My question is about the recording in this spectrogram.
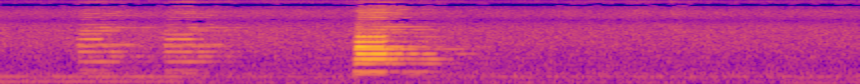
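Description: A digital piano's last chord fades out in the first second, then a car horn sounds: two short quick toots and, about two seconds in, a louder, brief honk.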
